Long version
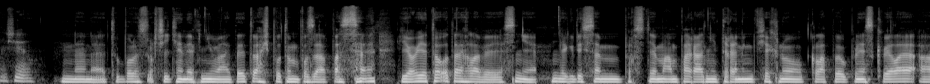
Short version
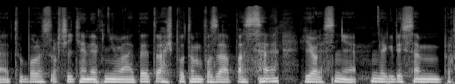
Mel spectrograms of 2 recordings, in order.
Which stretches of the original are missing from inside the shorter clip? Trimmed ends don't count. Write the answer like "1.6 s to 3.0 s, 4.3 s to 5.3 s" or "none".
4.1 s to 5.0 s

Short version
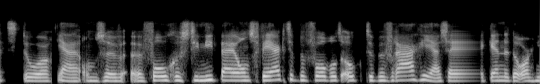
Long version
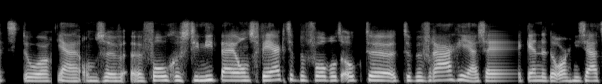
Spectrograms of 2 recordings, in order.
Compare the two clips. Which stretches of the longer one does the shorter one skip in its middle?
3.6 s to 4.0 s

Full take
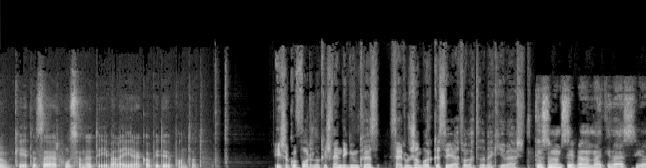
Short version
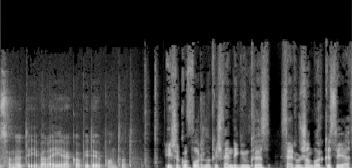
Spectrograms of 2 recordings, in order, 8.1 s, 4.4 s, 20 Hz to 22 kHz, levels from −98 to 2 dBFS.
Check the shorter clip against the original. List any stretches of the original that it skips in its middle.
2.9 s to 3.4 s

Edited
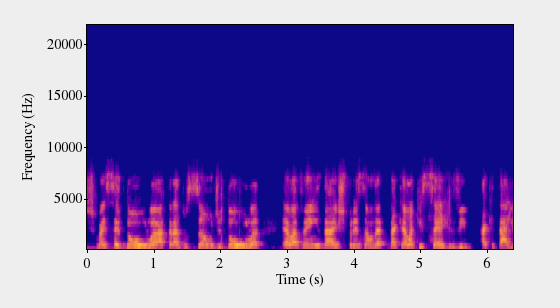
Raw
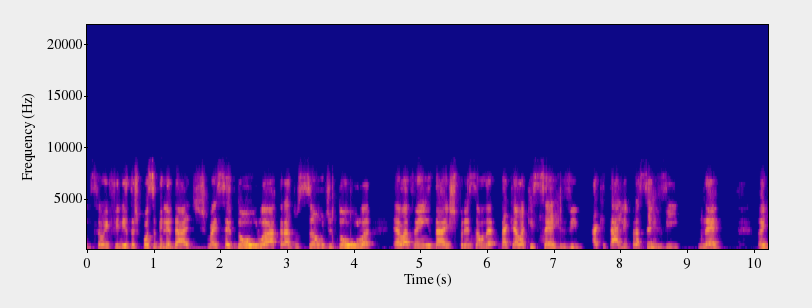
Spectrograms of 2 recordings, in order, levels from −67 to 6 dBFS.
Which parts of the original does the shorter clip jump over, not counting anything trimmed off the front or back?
none

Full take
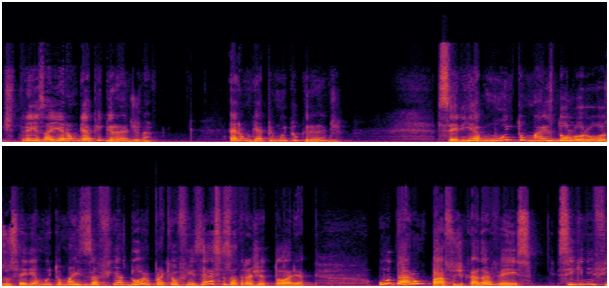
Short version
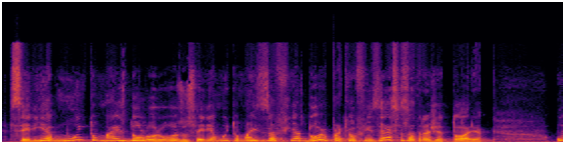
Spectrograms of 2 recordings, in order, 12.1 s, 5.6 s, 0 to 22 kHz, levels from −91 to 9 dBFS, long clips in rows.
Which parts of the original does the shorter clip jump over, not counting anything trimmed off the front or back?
none

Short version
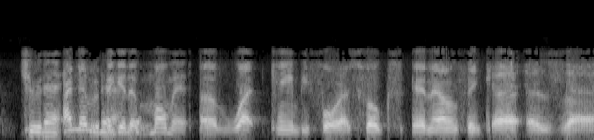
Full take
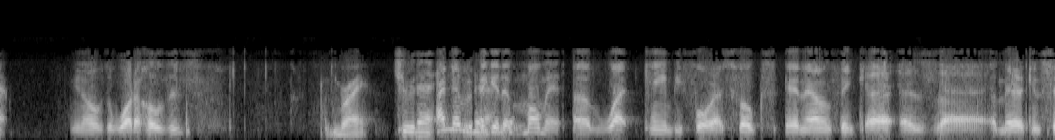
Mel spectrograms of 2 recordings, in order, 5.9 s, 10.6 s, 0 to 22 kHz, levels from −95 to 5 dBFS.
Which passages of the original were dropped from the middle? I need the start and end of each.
none

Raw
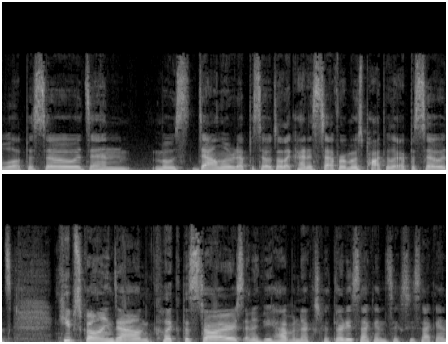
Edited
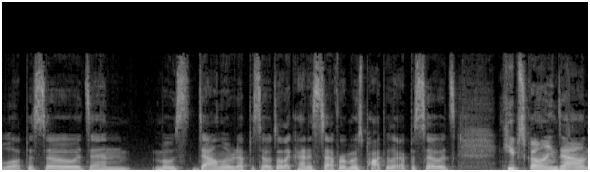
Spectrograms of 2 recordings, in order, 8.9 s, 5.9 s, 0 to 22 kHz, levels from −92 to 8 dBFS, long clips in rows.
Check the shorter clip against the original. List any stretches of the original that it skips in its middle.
none

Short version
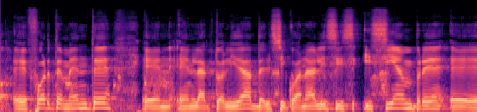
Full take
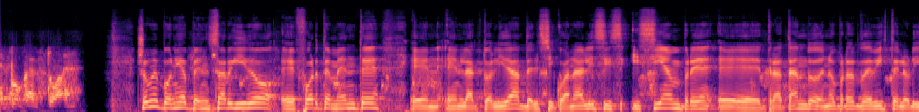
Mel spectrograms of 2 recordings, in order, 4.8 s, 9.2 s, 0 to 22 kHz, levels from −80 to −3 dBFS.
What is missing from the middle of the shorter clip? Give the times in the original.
none

